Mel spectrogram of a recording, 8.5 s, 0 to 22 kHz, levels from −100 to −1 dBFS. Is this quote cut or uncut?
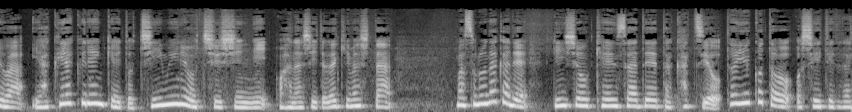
uncut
